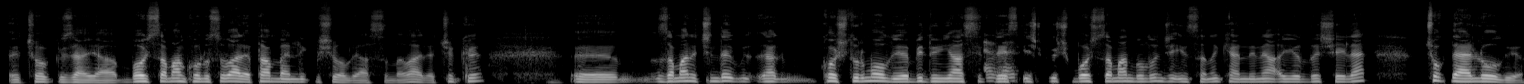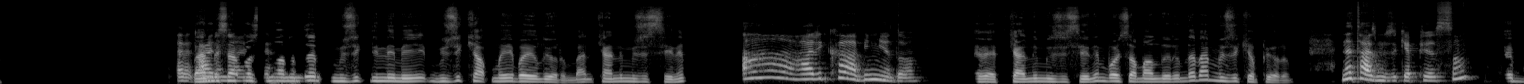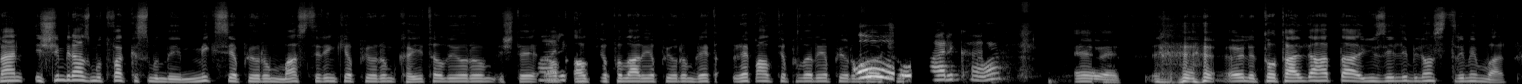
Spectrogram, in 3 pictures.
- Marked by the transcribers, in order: tapping; other background noise; distorted speech; in English: "Mix"; in English: "mastering"; static; chuckle; in English: "billion stream'im"
- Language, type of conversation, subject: Turkish, unstructured, Boş zamanlarında yapmayı en çok sevdiğin şey nedir?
